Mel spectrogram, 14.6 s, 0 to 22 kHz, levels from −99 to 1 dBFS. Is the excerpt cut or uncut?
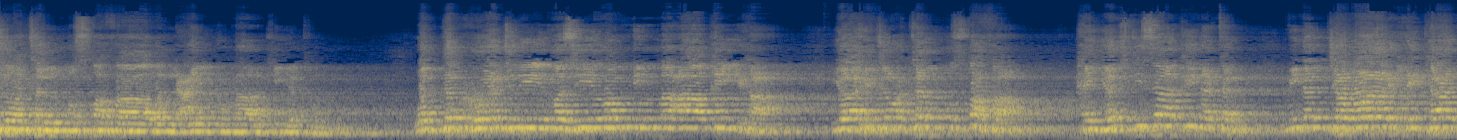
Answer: uncut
